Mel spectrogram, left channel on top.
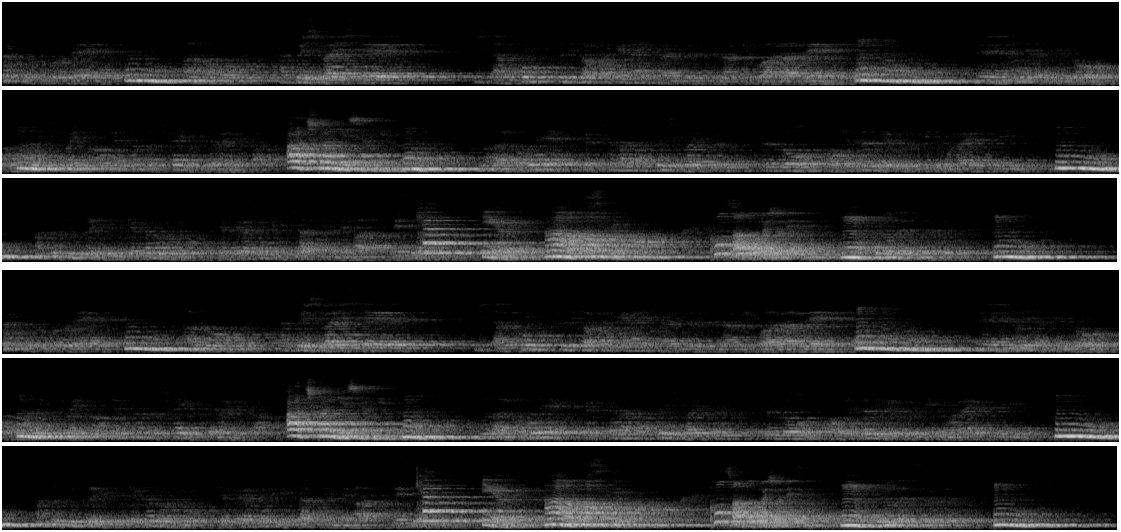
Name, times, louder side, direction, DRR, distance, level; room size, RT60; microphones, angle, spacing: voice 1, 0.0-1.1 1.8-4.0 4.7-8.3 9.7-13.8 15.9-21.4 22.7-26.9 28.0-28.5 29.6-30.2 31.1-32.0, equal, 45° left, -9 dB, 1.5 m, -36 dB
voice 2, 1.2-1.8 8.5-9.5 11.3-11.6 14.0-15.5 21.7-22.3 26.5-27.5 27.8-29.0 29.4-29.8 30.1-31.0 32.3-32.7, equal, 25° right, -3 dB, 0.5 m, -23 dB
5.7 x 3.7 x 2.5 m, 2.4 s
head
